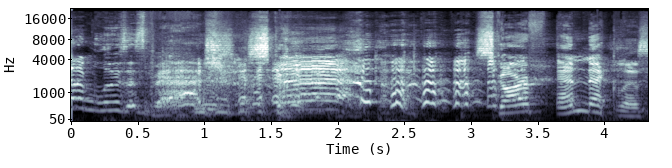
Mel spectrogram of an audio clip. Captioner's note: laughing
